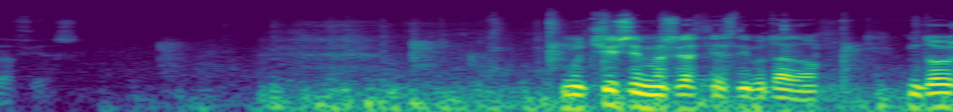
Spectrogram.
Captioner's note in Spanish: Aplausos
